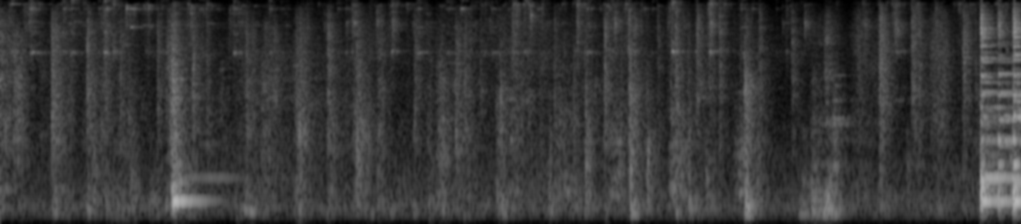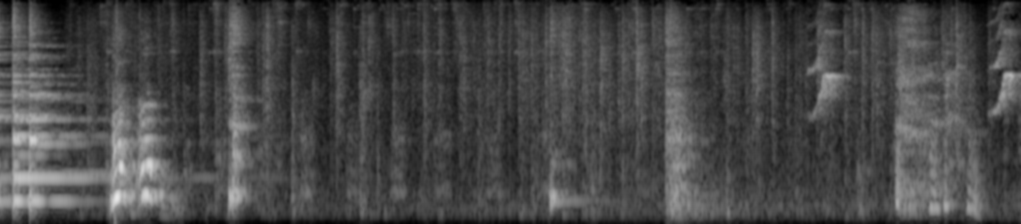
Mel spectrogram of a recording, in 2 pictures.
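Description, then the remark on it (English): A dog whimpers and barks excitedly at a feeding, with no talking: thin, high whines build to a loud burst of yelps and short barks midway, over steady scratchy clicking and shuffling throughout. “Okay, now you're going to get a proper dog feeding.”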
